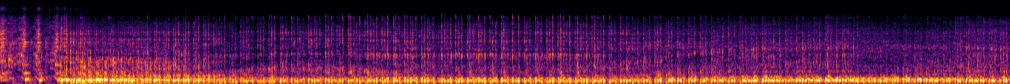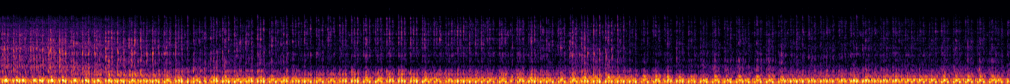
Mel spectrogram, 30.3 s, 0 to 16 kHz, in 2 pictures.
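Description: Harley-Davidson Low Rider ST's Milwaukee-Eight 117 V-twin starts up in the first second and then idles steadily through its exhaust.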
